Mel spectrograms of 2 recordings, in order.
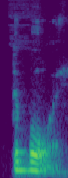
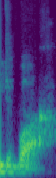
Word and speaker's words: Du Bois: Du Bois. Oh, you put an S on the last name and you don't even pronounce the S.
